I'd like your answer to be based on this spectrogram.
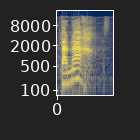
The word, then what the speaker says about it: Tanaj: Pero Tanaj se escribe así. Taf, Nun, Kaf. Tanaj.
